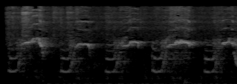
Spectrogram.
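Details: Pet guinea pigs in their pig room, a group that goes wild at the crinkle of a plastic bag, give loud, high squealing wheeks, short rising-and-falling notes repeated about every half second in a steady excited chorus.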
